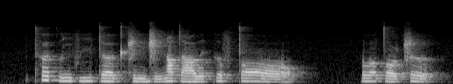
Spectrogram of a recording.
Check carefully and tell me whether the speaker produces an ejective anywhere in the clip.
no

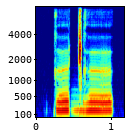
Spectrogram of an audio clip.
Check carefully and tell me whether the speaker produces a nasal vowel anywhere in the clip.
no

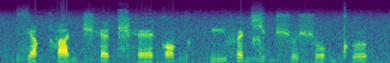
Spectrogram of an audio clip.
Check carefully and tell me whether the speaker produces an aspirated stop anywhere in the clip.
yes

